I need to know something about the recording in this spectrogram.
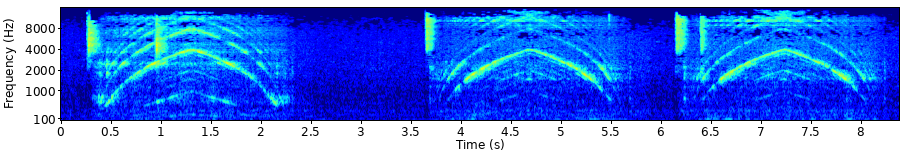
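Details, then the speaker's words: CNC1310 router, Y and Z axis stepper motors without encoder: singing stepper whine rising in pitch, holding, then falling as each move slows; normal stepper noise, compared with closed-loop encoder X axis that is nearly silent. "C'est le bruit du moteur propre aux moteurs pas à pas. Beaucoup de gens trouvent ce son bruyant."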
